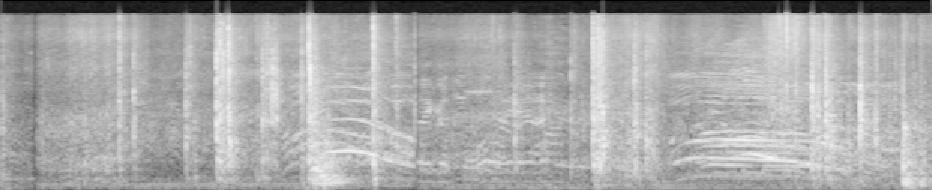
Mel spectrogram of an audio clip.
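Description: Skateboard rolling and clattering, with sharp knocks about one and a half, two and four seconds in, and people shouting in between.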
